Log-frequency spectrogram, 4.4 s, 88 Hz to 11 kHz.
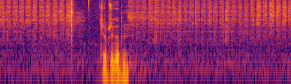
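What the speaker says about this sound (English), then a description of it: "Just go at it with a sanding sponge." A sanding sponge scrubbing a Takom Chieftain Mk.10 tank scale model, giving a steady close rasping rub throughout with a brief heavier scuff midway, and someone speaks a few words over it.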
